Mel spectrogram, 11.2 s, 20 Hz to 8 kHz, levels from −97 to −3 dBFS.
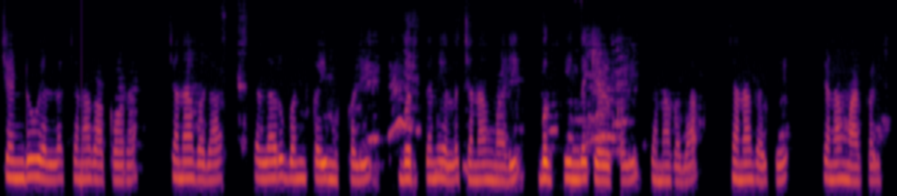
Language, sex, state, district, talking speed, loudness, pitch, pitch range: Kannada, female, Karnataka, Chamarajanagar, 120 wpm, -47 LUFS, 205 Hz, 195-215 Hz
